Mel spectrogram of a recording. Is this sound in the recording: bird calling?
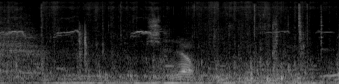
yes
